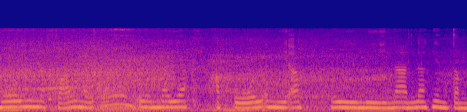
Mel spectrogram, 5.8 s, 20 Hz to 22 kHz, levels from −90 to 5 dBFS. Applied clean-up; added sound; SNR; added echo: none; Traffic noise, roadway noise; 6 dB; none.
